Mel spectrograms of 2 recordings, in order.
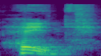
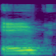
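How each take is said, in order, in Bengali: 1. এটি একটি স্পষ্ট h ধ্বনি দিয়ে শুরু হয়। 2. এটি সরাসরি স্বরধ্বনি দিয়ে শুরু হয়, কোনো h নেই। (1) "মানে হয় একার" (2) "যেটা আমরা স্বাভাবিকভাবে বলি এইচ"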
